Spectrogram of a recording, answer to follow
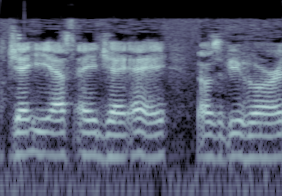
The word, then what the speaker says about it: Jesaja: who spoke through the prophet, I believe it's pronounced Jesaja, Jesaja.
